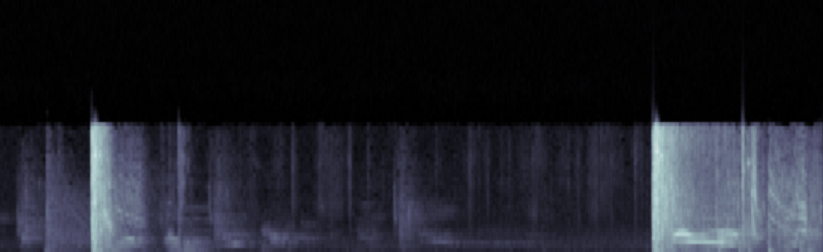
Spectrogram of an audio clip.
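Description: Gunshots crack loudly and sharply.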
